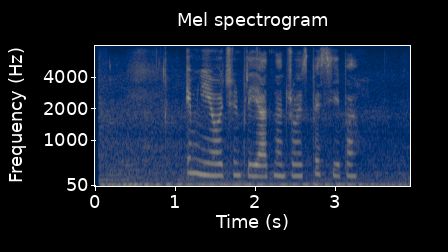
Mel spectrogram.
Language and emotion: Russian, positive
